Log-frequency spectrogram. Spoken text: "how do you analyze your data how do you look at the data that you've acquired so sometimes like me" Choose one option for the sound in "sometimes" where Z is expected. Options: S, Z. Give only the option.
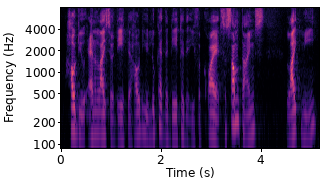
S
